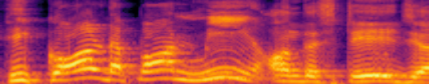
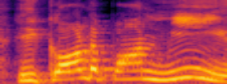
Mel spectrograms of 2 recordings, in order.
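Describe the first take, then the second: First: Slow careful English. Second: Slow second take, a bit higher; slow careful English repeat. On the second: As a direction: repeat it slowly for the class. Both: Shown as a demonstration. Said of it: "so English होगी".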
